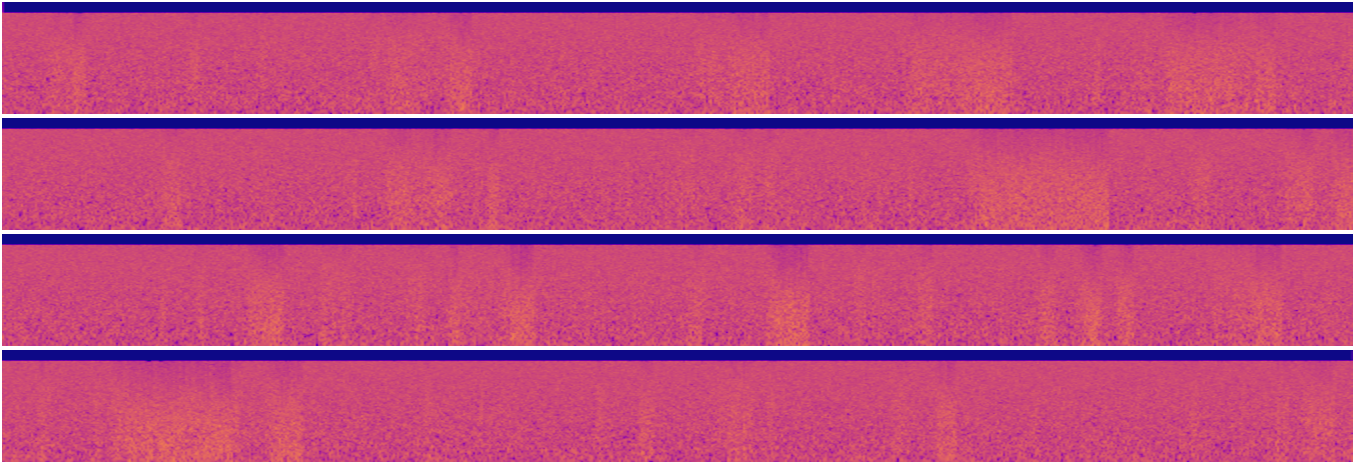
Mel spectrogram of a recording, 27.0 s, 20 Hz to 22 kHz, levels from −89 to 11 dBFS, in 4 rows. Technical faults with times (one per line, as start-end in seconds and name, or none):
0.00-27.02 samples built from the wrong bytes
